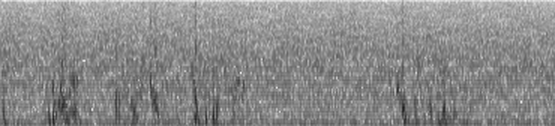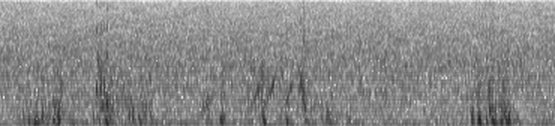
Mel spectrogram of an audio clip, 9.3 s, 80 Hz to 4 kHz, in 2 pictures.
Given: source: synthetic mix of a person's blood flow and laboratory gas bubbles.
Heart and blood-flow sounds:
Doppler ultrasound of blood flow; subclavian vein
0.00-0.07 s: bubbles
0.37-0.69 s: bubbles
0.93-1.36 s: bubbles
1.55-2.07 s: bubbles
3.21-3.94 s: bubbles
4.78-5.26 s: bubbles
5.36-5.95 s: bubbles
6.28-6.40 s: bubbles
6.43-6.54 s: bubbles
6.63-7.22 s: bubbles
7.30-7.42 s: bubbles
7.50-7.56 s: bubbles
8.48-8.98 s: bubbles
From the record:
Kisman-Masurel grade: 232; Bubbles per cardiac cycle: several, 3 to 8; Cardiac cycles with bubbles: 50 to 99%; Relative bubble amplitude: moderate (0.250 to 0.450); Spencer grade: 3 (all of the cardiac periods contain showers or single bubble signals, but not dominating or overriding the cardiac motion signals); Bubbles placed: anywhere in the cardiac cycle

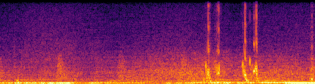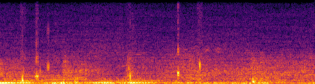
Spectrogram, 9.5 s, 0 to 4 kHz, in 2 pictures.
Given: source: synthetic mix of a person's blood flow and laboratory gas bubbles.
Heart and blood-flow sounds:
Doppler ultrasound of blood flow; subclavian vein
3.06-3.35 s: bubbles
3.62-3.93 s: bubbles
4.67-4.74 s: bubbles
5.04-5.13 s: bubbles
5.26-5.49 s: bubbles
6.63-6.74 s: bubbles
7.37-7.46 s: bubbles
7.70-7.78 s: bubbles
From the record:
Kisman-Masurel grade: 232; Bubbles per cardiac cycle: several, 3 to 8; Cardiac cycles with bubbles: 50 to 99%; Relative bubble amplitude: moderate (0.250 to 0.450); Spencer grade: 3 (all of the cardiac periods contain showers or single bubble signals, but not dominating or overriding the cardiac motion signals); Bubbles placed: anywhere in the cardiac cycle

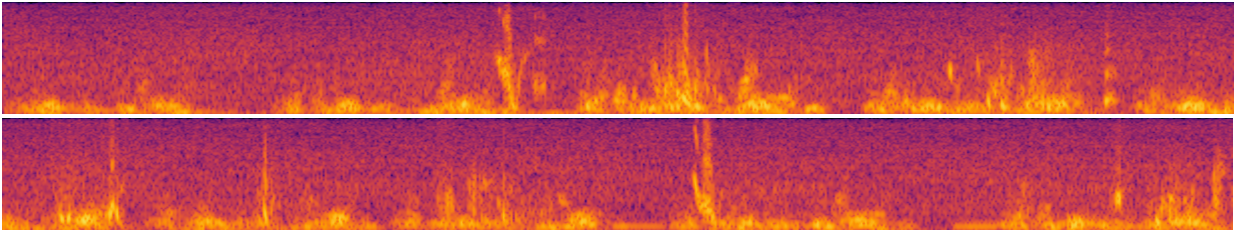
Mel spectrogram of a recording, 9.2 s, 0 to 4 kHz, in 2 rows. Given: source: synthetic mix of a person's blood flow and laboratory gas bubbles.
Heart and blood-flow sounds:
Doppler ultrasound of blood flow; precordium
1.83-2.07 s: bubbles
2.15-2.24 s: bubbles
2.29-2.73 s: bubbles
3.51-4.02 s: bubbles
4.11-4.21 s: bubbles
4.79-5.08 s: bubbles
5.54-5.67 s: bubbles
6.24-6.32 s: bubbles
6.35-6.61 s: bubbles
7.17-7.33 s: bubbles
8.75-8.85 s: bubbles
8.90-9.24 s: bubbles
From the record:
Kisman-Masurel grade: 233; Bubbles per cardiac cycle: several, 3 to 8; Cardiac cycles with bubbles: 50 to 99%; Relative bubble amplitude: loud (0.450 to 0.775); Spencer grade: 3 (all of the cardiac periods contain showers or single bubble signals, but not dominating or overriding the cardiac motion signals); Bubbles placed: only in the low amplitude regions of the cardiac cycle

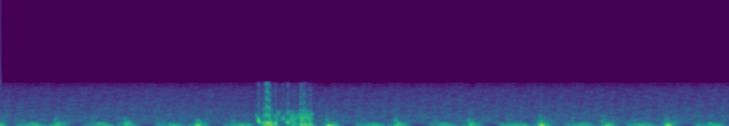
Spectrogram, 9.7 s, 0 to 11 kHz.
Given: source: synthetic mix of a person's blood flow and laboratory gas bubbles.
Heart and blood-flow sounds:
Doppler ultrasound of blood flow; precordium
3.41-4.19 s: bubbles
From the record:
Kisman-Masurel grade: 223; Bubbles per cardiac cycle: several, 3 to 8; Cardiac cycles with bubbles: 10 to 50%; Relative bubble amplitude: loud (0.450 to 0.775); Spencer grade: 2 (many but less than half of the cardiac periods contain bubble signals, singularly or in groups); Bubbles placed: anywhere in the cardiac cycle

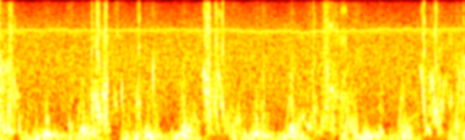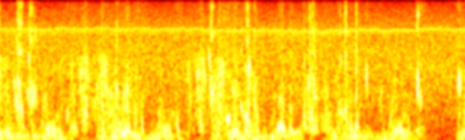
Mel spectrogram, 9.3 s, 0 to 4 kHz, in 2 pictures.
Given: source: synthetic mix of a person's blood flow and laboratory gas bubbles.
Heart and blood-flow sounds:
Doppler ultrasound of blood flow; precordium
0.00-0.24 s: bubbles
0.66-0.76 s: bubbles
0.88-1.26 s: bubbles
1.34-1.61 s: bubbles
2.00-2.42 s: bubbles
2.50-2.71 s: bubbles
3.04-3.62 s: bubbles
3.78-3.86 s: bubbles
4.17-5.07 s: bubbles
5.29-6.12 s: bubbles
6.40-7.29 s: bubbles
7.50-7.63 s: bubbles
7.66-8.35 s: bubbles
8.44-8.49 s: bubbles
8.79-8.90 s: bubbles
9.21-9.31 s: bubbles
From the record:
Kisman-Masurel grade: 343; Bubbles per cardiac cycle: rolling drumbeat, 9 or more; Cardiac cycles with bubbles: 100%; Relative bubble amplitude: loud (0.450 to 0.775); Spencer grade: 3 (all of the cardiac periods contain showers or single bubble signals, but not dominating or overriding the cardiac motion signals); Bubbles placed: only in the low amplitude regions of the cardiac cycle

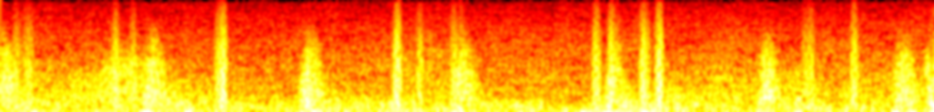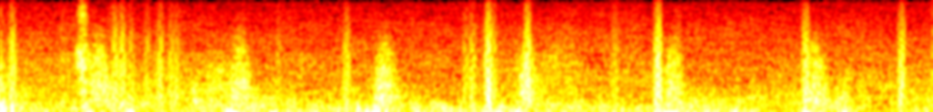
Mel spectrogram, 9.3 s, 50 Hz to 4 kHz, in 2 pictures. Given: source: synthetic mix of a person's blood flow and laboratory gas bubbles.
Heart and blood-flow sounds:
Doppler ultrasound of blood flow; subclavian vein
4.61-4.74 s: bubbles
5.04-5.15 s: bubbles
From the record:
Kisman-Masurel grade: 112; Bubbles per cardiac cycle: 1 to 2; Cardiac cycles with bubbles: 1 to 10%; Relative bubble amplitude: moderate (0.250 to 0.450); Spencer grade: 1 (occasional bubble signal discernible with the cardiac motion signal, with majority of cardiac periods free of bubbles); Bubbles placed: anywhere in the cardiac cycle

